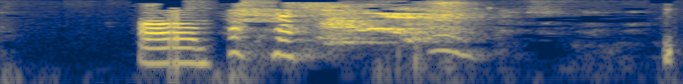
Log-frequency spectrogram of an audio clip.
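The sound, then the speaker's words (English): A dog yelps sharply, then lets out a drawn-out, strained whining cry lasting a couple of seconds, loud against an otherwise quiet background. “Oh, what happened to your doggy?”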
